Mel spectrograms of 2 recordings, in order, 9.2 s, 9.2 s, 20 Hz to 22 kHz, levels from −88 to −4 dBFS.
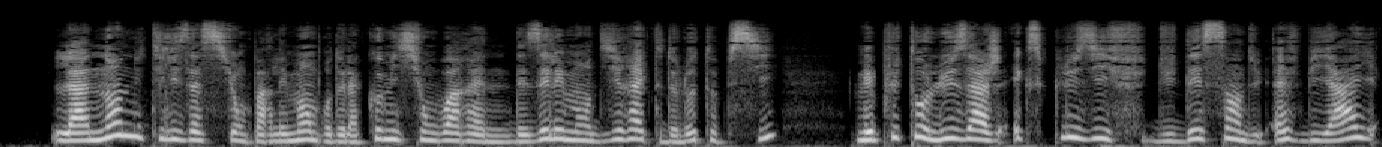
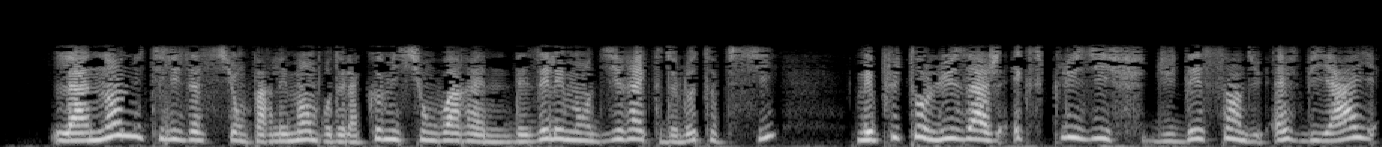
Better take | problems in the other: first | garbled, watery; badly; nothing above 5.5 kHz; slightly in the first

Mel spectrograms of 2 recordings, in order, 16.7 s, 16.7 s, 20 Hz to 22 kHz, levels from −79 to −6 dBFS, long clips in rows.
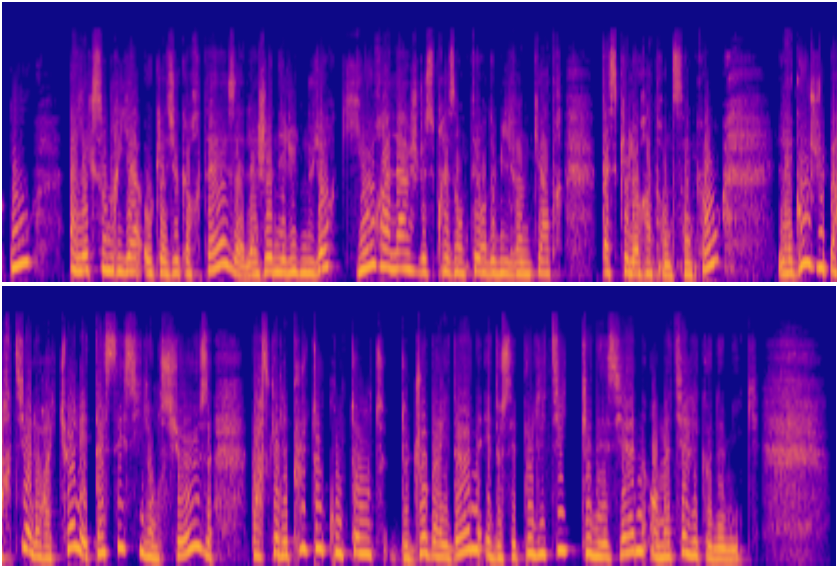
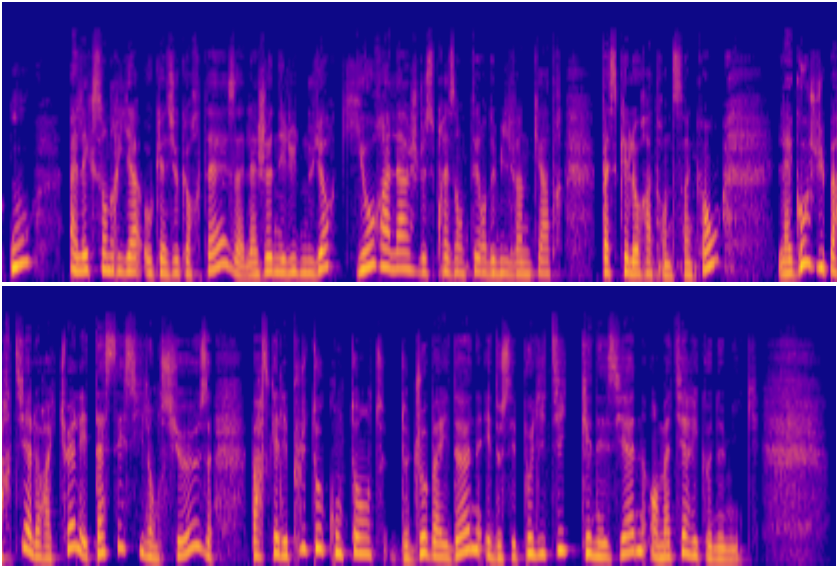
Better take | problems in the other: second | distortion; heavy; 6 dB below the speech

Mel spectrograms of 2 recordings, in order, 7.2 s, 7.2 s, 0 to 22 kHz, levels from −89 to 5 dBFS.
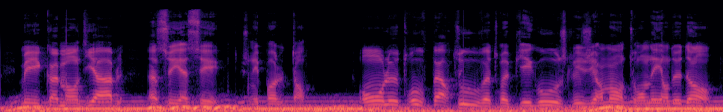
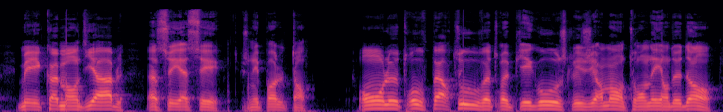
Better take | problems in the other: second | low rumble; loud; throughout; 4 dB below the speech

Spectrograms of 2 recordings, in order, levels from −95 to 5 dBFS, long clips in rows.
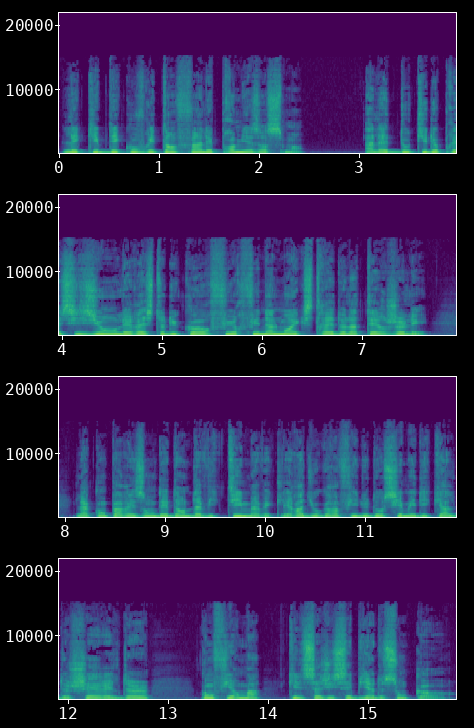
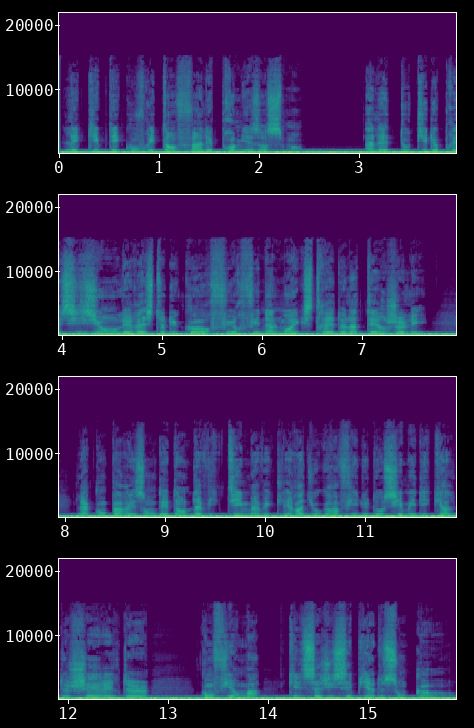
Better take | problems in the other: first | low rumble; loud; throughout; 6 dB below the speech

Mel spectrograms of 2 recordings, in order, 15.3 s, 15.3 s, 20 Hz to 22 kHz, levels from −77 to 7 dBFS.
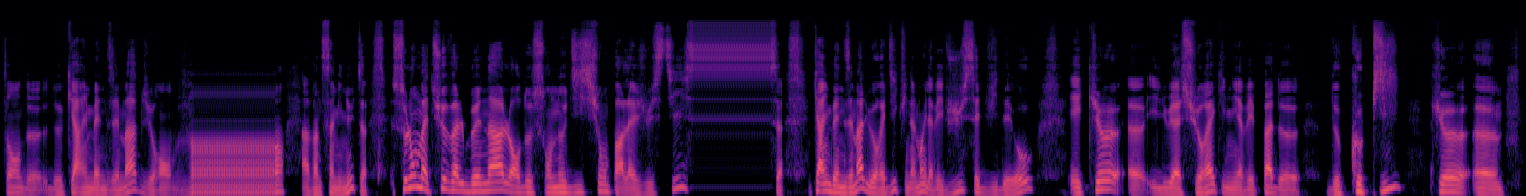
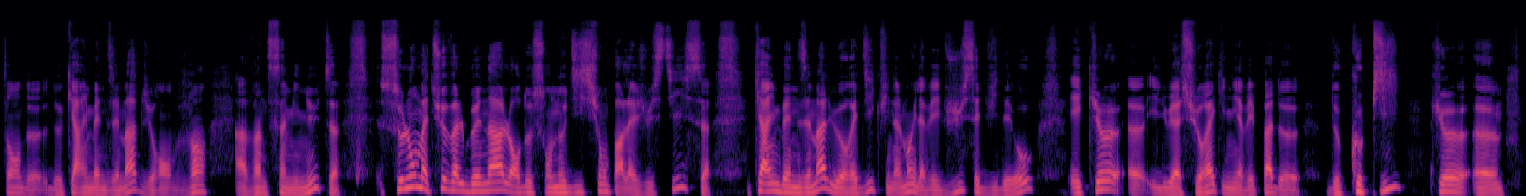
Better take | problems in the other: second | audio freezing; at 2 s for 1 s and at 7 s for 1 s

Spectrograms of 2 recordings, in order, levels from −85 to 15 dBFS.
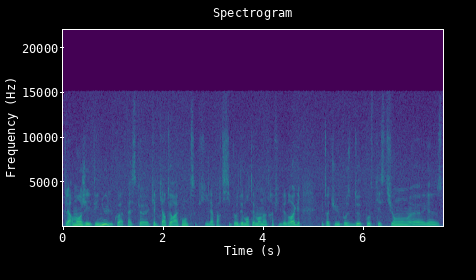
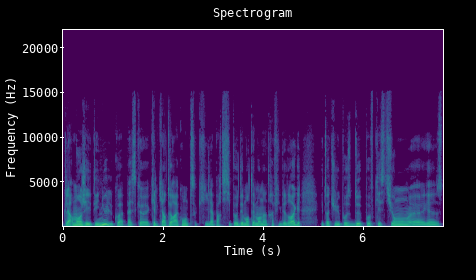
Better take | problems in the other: second | hiss; noticeable; throughout; 20 dB below the speech

